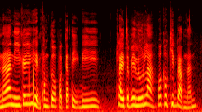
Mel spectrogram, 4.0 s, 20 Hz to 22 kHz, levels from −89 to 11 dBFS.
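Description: A sudden voltage step, likely from a plug, switch, static discharge or driver glitch, enters the signal path of this speech recording between 0.58 and 0.69 s. The circuits downstream shape that step into a short pulse, so the clip carries a loud pop, in fact two in quick succession, peaking about 15 dB above the speech. The talking continues underneath the sharp double thump.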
